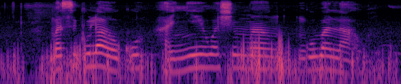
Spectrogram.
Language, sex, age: Tsonga, female, 24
